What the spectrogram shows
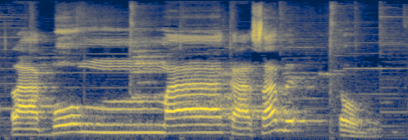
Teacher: karena ada huruf mim mati bertemu dengan huruf mim cara membacanya dibaca dengung dua harokat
